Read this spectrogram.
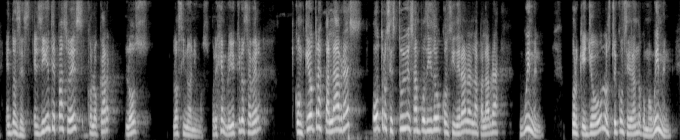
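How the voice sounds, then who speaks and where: A man's voice: high-pitched, very animated, normal speed, pauses often, mellow. Man teaching an online class. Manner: explanatory, repeats and self-corrects. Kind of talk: online research methods class.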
